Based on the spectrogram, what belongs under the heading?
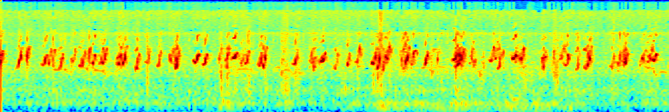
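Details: Baby chicks peeping constantly, a rapid stream of short high-pitched chirps from several birds overlapping, several notes each second, with no other clear sounds.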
